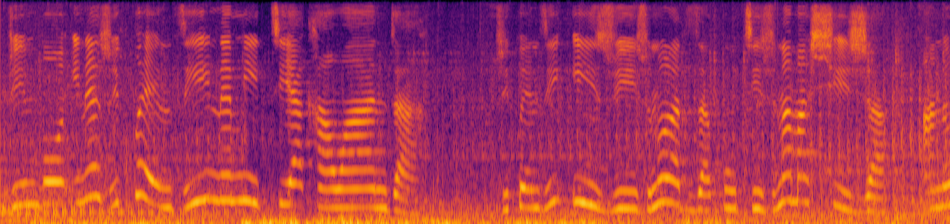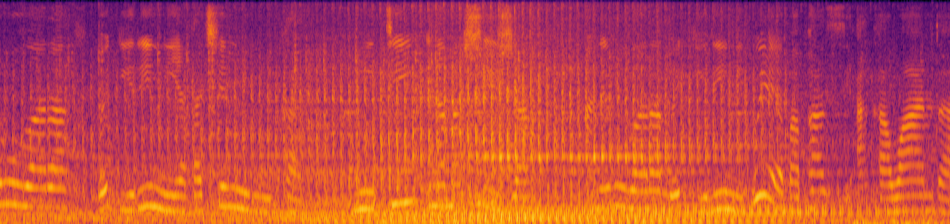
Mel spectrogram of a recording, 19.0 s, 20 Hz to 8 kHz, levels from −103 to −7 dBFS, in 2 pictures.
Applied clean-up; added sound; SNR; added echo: none; Truck; -1 dB; none.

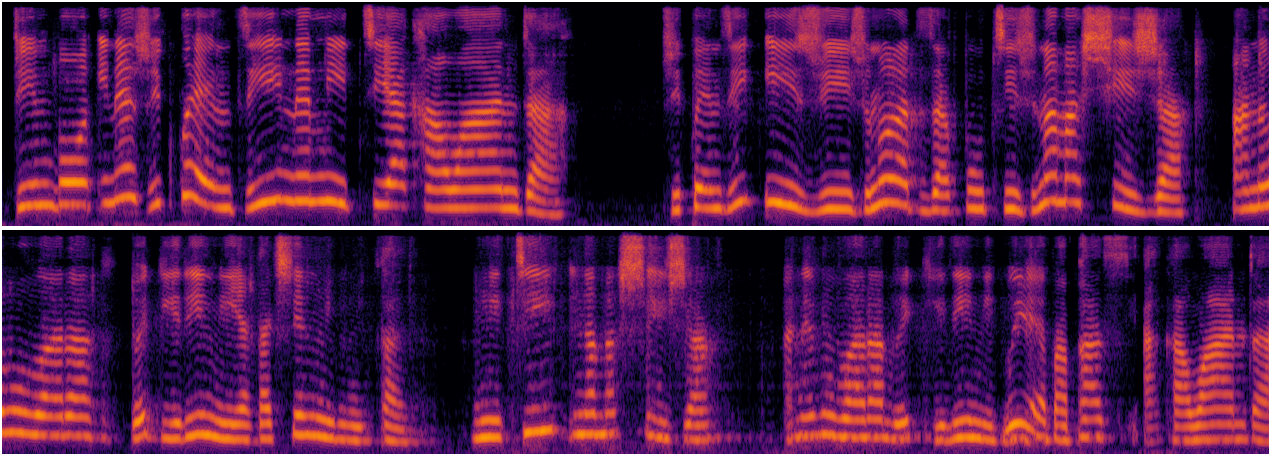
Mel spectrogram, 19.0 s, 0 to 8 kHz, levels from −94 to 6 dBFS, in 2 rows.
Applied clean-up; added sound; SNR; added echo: neural mask model DeepFilterNet 3.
